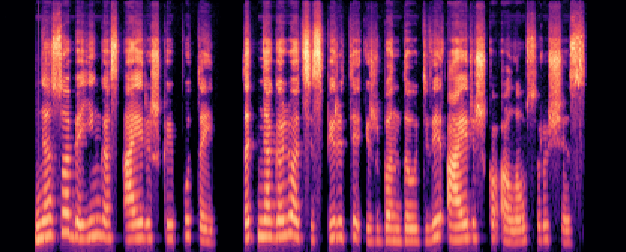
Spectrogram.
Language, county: Lithuanian, Vilnius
